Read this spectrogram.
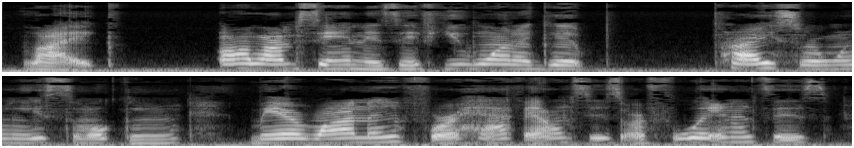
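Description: A woman's voice: medium pitch, creaky. A slightly tipsy woman vlogger chatting casually from inside a car, rambling and swearing freely. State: a little tipsy. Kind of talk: casual chat. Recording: noisy in-car recording.

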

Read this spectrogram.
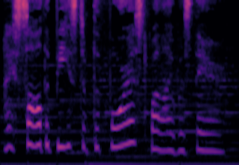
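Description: A woman voicing a timid, earnest young cartoon pony princess, gentle, polite and a little hesitant. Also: very high voice, fast. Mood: hesitant, confiding. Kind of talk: animated fan drama acting. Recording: music under the voice.

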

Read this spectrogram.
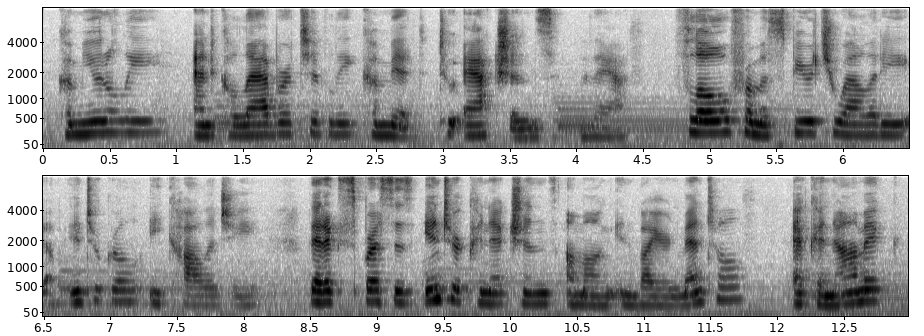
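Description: Lower-pitched older American woman, formal reading. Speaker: religious sister. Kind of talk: scripted reading of a formal statement. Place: bright indoor room with large windows. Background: soft guitar music.

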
